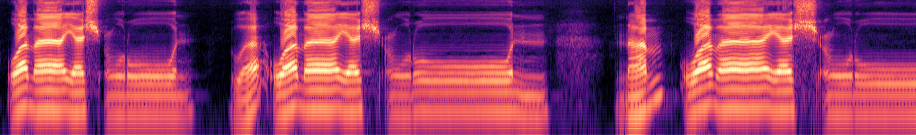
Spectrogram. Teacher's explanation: panjangnya adalah kita boleh memanjangkan 2 harakat, boleh 4 ataupun boleh 6. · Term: mad arid lisukun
